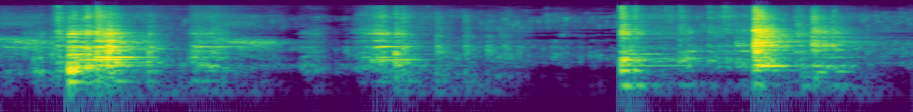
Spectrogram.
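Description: A metal pot lid comes off a simmered egg curry with several sharp clanks and scrapes in short bursts, up close.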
